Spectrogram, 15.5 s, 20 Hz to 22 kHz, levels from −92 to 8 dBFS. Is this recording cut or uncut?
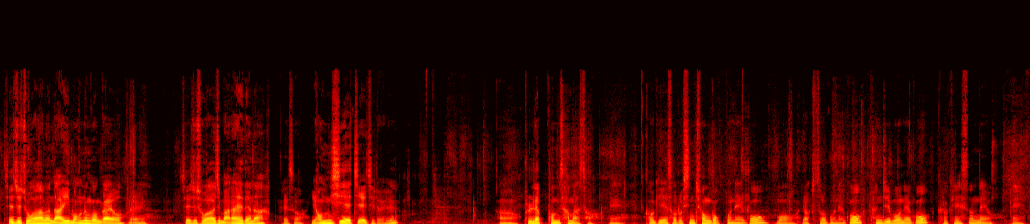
cut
